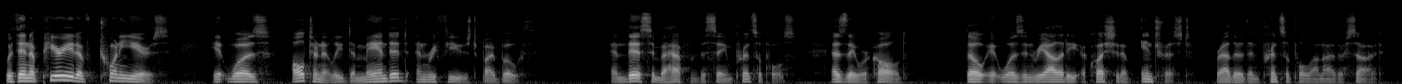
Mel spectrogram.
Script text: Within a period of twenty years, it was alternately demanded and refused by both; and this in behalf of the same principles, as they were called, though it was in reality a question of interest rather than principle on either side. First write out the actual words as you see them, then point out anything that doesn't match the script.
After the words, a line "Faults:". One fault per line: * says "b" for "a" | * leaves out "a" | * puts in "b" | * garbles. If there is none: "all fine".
Within a period of twenty years, it was alternately demanded and refused by both; and this in behalf of the same principles, as they were called, though it was in reality a question of interest rather than principle on either side.
Faults:
all fine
